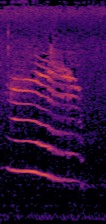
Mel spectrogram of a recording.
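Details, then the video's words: Indoor pet cat meowing while joining in a conversation with its owner: one drawn-out falling meow, clear and harmonic-rich, lasting about a second, with a person's voice heard around it. "Cute cat interrupts conversation"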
